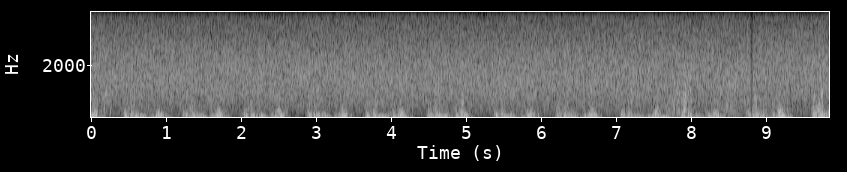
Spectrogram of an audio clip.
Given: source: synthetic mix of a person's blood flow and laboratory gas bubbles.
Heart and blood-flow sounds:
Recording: Doppler ultrasound of blood flow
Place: precordium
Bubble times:
0.14-0.31 s: bubbles
From the record:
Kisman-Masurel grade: 112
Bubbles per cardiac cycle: 1 to 2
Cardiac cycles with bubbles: 1 to 10%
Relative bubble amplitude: moderate (0.250 to 0.450)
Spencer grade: 1 (occasional bubble signal discernible with the cardiac motion signal, with majority of cardiac periods free of bubbles)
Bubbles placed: anywhere in the cardiac cycle

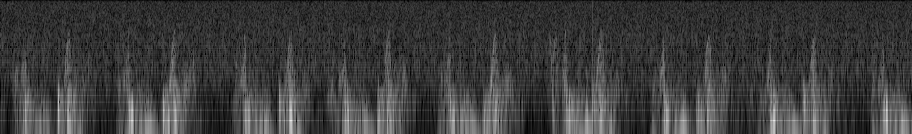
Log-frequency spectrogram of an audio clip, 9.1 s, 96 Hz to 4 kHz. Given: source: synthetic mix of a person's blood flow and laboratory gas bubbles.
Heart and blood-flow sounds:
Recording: Doppler ultrasound of blood flow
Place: precordium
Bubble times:
5.48-5.58 s: bubbles
5.69-6.00 s: bubbles
From the record:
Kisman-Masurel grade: 111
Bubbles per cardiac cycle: 1 to 2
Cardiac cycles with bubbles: 1 to 10%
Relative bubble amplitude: barely perceptible (0.100 to 0.250)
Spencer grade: 1 (occasional bubble signal discernible with the cardiac motion signal, with majority of cardiac periods free of bubbles)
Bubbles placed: anywhere in the cardiac cycle

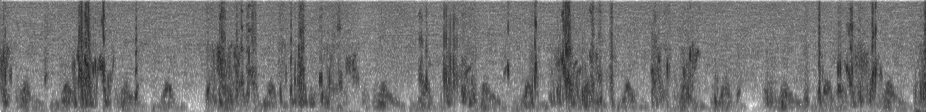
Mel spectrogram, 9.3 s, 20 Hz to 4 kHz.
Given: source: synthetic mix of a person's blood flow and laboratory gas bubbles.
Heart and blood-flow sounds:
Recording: Doppler ultrasound of blood flow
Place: precordium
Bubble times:
0.00-0.14 s: bubbles
0.43-0.49 s: bubbles
0.53-1.14 s: bubbles
1.31-1.41 s: bubbles
2.04-2.60 s: bubbles
2.77-3.60 s: bubbles
4.17-4.30 s: bubbles
4.40-4.78 s: bubbles
5.04-5.12 s: bubbles
5.28-5.41 s: bubbles
5.47-6.17 s: bubbles
6.49-6.71 s: bubbles
6.79-7.01 s: bubbles
7.11-7.21 s: bubbles
7.36-7.43 s: bubbles
7.64-7.76 s: bubbles
8.03-8.11 s: bubbles
8.15-8.26 s: bubbles
8.34-8.82 s: bubbles
9.12-9.27 s: bubbles
From the record:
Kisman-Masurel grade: 343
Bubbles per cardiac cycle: rolling drumbeat, 9 or more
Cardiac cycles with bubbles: 100%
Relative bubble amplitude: loud (0.450 to 0.775)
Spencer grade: 3 (all of the cardiac periods contain showers or single bubble signals, but not dominating or overriding the cardiac motion signals)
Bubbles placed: only in the low amplitude regions of the cardiac cycle

